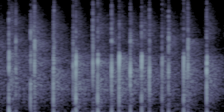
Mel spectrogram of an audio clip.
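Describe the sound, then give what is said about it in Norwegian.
Brisk hand clapping, about a dozen sharp claps in a slightly uneven rhythm, with no voices, as a few people applaud for school and kindergarten workers and for school and kindergarten children. “For nå skal vi klappe for dere, de som jobber i skole og barnehage, barnehageunger og skoleunger.”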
